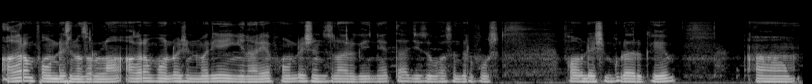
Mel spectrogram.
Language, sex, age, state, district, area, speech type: Tamil, male, 18-30, Tamil Nadu, Tiruvarur, rural, spontaneous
